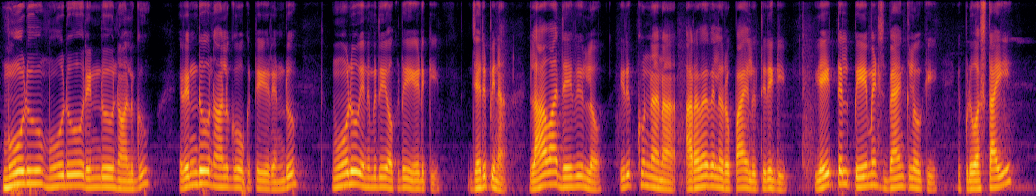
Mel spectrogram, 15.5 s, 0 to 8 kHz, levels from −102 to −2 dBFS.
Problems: none marked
